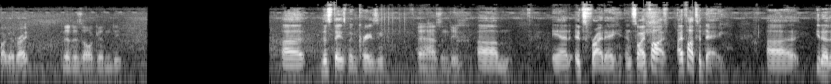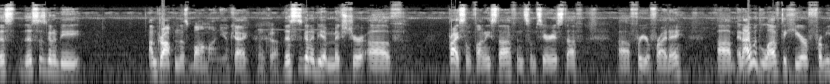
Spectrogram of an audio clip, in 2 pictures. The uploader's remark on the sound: Chatting at a Garage Sale. They chat it up while sitting outside.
